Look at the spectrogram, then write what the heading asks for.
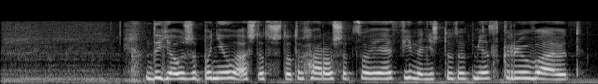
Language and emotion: Russian, angry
